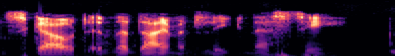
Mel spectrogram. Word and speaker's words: NaahsTea: NaahsTea, how are you?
